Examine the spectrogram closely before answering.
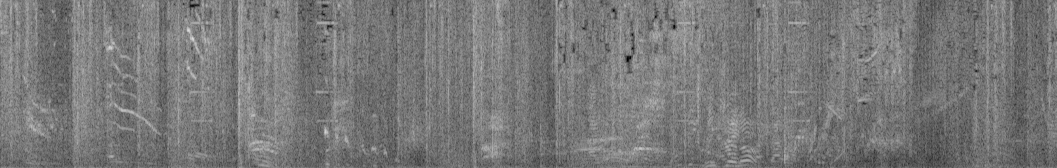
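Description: Rapid gunfire crackles from a game weapon.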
